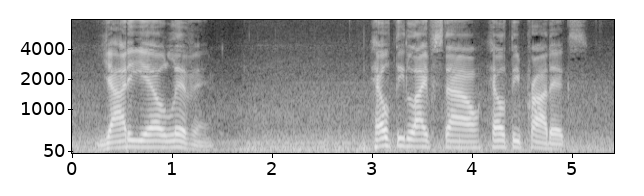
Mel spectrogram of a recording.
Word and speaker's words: Yachdiel: part by Yadier living that's pronounced yeah DL yah DL living healthy lifestyle healthy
